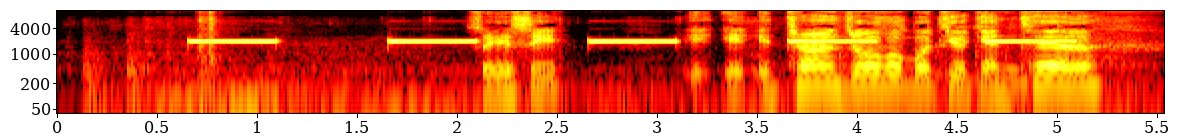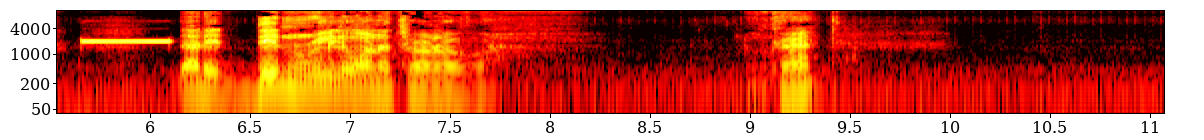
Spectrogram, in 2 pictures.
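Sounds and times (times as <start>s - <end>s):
car engine cranking sluggishly: 0.0s - 11.0s
dashboard chime beeps: 1.7s - 6.2s.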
